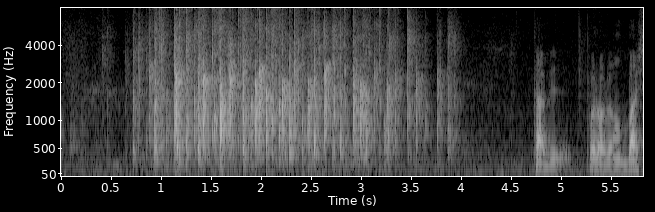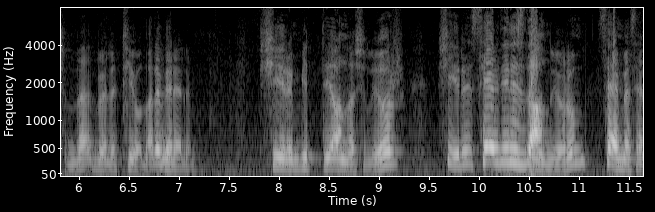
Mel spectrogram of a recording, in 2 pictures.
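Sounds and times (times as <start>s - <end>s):
audience clapping: 0.0s - 4.1s
speech: 4.7s - 11.6s.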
